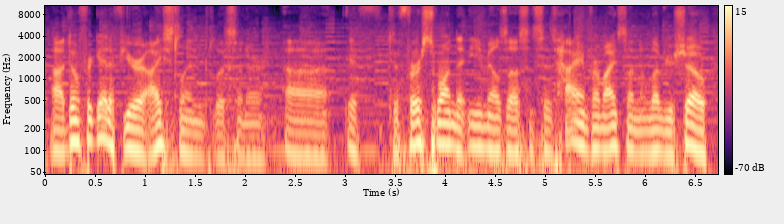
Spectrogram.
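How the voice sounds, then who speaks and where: A man's voice: deep voice, a little fast, vocal fry, over music. A man co-hosting a casual home podcast with his partner, earnestly arguing his point and reading the show plugs upbeat. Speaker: podcast co-host. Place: home room with sleeping dogs.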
